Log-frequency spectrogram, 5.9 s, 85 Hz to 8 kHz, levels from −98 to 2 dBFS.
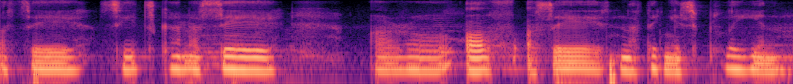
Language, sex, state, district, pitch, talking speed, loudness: Nagamese, female, Nagaland, Dimapur, 175 Hz, 110 wpm, -21 LUFS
